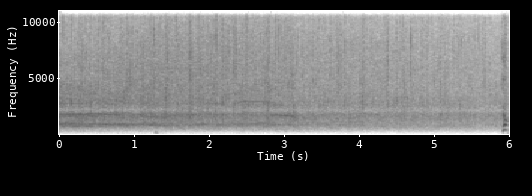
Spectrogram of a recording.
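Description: A large audience applauding, loudest at the start and slowly dying away.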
